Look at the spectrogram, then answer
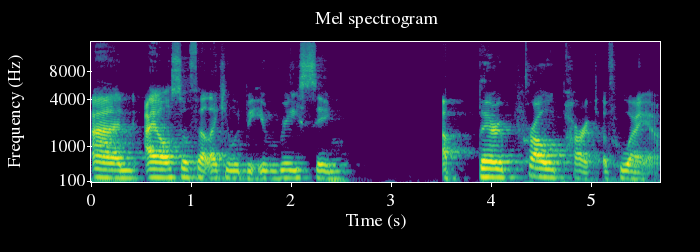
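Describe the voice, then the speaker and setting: A woman's fairly low, monotone voice with flat intonation at a fairly slow pace. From Jamaica. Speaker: speech coach and webinar host. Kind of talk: webinar talk.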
